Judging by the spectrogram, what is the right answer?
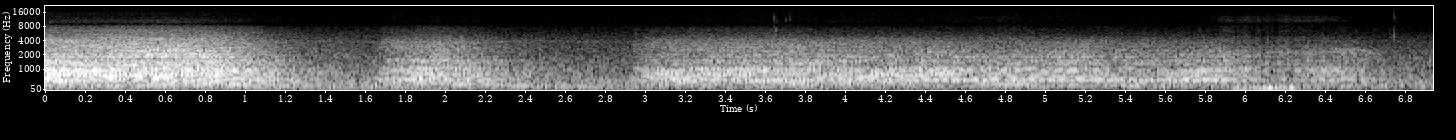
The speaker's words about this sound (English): After the train goes.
